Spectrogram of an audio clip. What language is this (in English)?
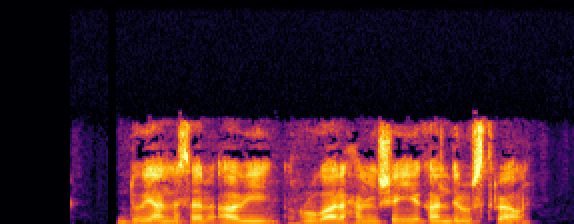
Central Kurdish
